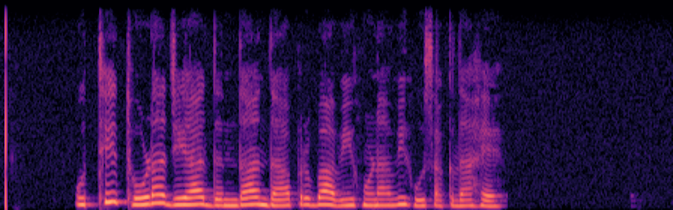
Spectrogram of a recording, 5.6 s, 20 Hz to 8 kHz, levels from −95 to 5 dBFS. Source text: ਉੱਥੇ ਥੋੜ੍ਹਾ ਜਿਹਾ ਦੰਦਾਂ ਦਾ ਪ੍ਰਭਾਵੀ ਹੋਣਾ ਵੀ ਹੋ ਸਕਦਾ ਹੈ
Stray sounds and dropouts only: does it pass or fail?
pass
